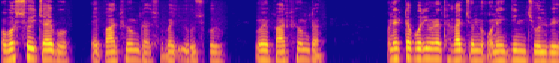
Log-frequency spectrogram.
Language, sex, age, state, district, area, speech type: Bengali, male, 18-30, West Bengal, North 24 Parganas, rural, spontaneous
